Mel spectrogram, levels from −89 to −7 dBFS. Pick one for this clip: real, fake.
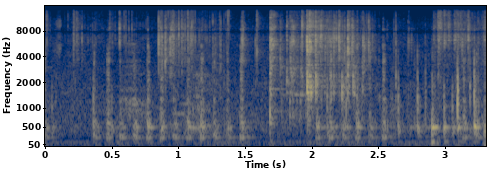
real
